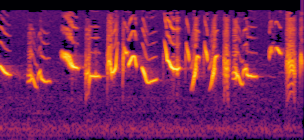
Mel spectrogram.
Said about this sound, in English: Of all American presidents, just one might have halted the playing of Hail to the Chief so he could listen to an orchard oriole singing outside the White House.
